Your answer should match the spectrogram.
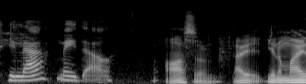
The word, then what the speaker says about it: Hila Maydar: our podcast today and did i did i pronounce your last name correctly yes it's hilah maydao awesome i you know my last name is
